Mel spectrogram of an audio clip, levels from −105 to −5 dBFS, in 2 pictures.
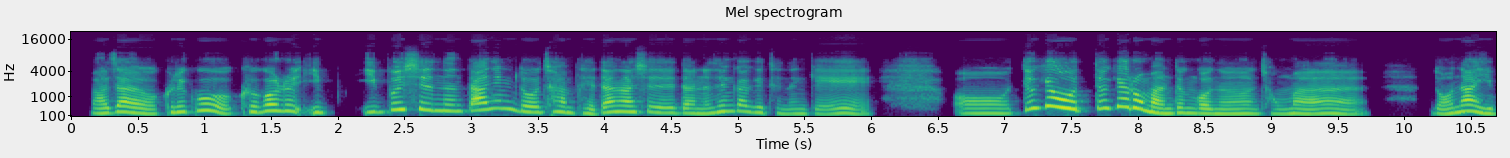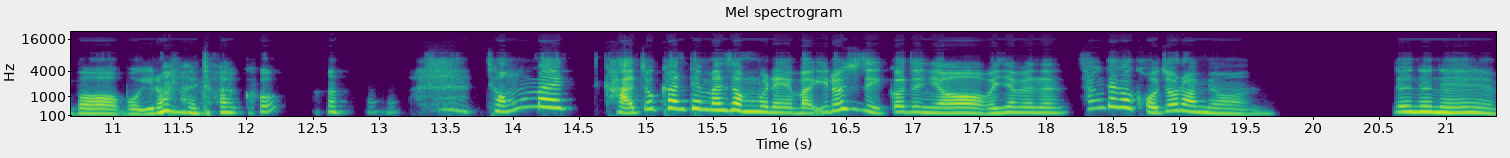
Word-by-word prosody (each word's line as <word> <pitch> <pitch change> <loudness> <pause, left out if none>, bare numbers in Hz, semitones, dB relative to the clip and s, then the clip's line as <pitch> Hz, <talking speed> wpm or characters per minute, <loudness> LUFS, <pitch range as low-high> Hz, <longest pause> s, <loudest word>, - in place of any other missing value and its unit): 맞아요. 195 -2 0
그리고 235 -2 -2
그거를 270 +3 -1
입 215 -1 -7 0.3
입으시는 285 +1 -2
따님도 315 -8 0
참 225 -2 -5
대단하시다는 205 -1 -3
생각이 250 -3 -4
드는 175 -3 -11
게 170 0 -7 0.6
어 185 0 -6
뜨개옷 385 -1 +5
뜨개로 390 0 +2
만든 200 -3 0
거는 175 -1 -3
정말 175 -1 -5 0.5
"너나 200 +10 +1
입어." 180 -3 +1
뭐 170 -1 -3
이런 220 - +3
말도 205 -1 -3
하고 220 +3 -4 1.5
정말 400 - +3 0.3
"가족한테만 345 - +4
선물해." 240 -8 +3
막 195 0 +1
이럴 280 +10 +3
수도 330 -8 -3
있거든요. 205 -2 +2
왜냐면은 210 +1 -2
상대가 405 +3 +1
거절하면 205 - 0 0.9
네네네. 220 -4 +2
220 Hz, 245 characters per minute, -24 LUFS, 185-275 Hz, 1.5 s, 뜨개옷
